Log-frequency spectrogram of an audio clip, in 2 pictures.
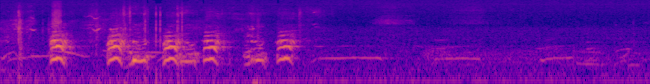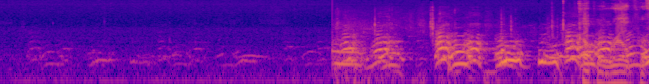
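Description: Hunting dogs on a fresh mountain lion track in Nevada bark and yip in eager bursts, a cluster at the start, a quieter lull, then renewed loud barking at the end.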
